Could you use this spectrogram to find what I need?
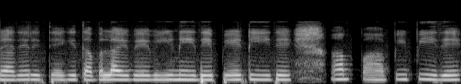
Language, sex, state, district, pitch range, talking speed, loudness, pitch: Kannada, female, Karnataka, Bidar, 210-220 Hz, 140 wpm, -17 LUFS, 215 Hz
